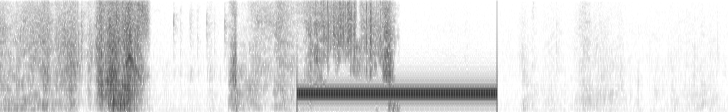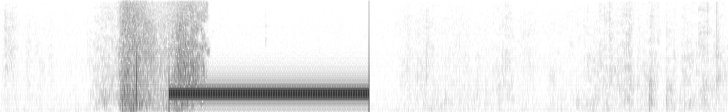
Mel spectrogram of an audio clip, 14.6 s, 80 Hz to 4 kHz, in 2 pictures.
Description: Ringback tone (North America), 440 + 480 Hz.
